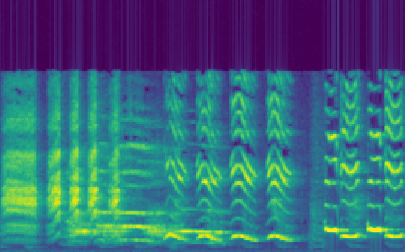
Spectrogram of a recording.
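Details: Black laughingthrush singing and dancing. Buzzy, scratchy notes are followed by a chain of arched whistled notes about every quarter second, then a few crisp, high whistles.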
